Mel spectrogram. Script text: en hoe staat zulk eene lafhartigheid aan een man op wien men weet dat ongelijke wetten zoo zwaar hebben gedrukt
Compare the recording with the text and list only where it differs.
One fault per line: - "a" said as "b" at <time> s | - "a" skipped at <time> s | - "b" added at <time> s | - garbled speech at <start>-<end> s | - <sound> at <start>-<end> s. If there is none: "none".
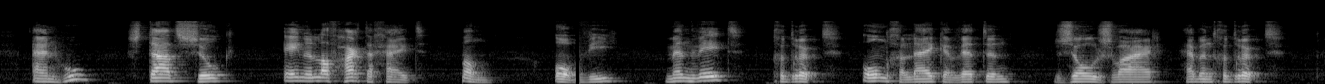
- "aan een" skipped at 4.3 s
- dropout at 5.8-5.8 s
- "dat" said as "gedrukt" at 7.7 s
